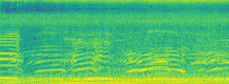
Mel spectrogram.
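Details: Red Angus pairs in Kansas lowing nearly continuously. Long harmonic moos slide up and down in pitch, with several cattle calling over one another above a low background drone.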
